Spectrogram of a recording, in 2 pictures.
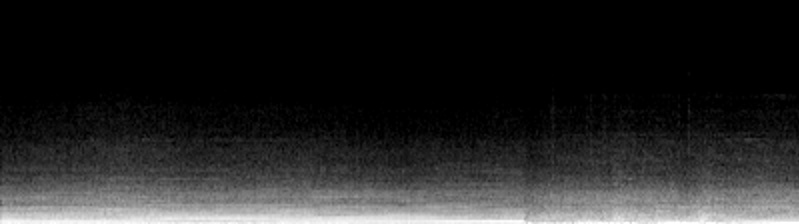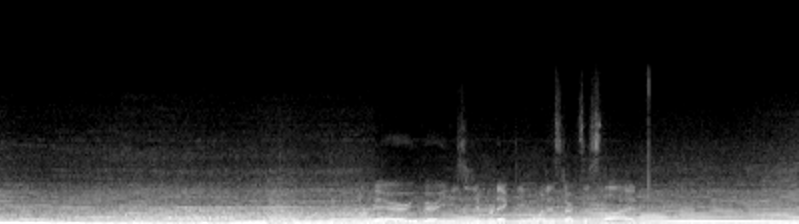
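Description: A race car engine roars loudly, its pitch rising and falling as the gears shift.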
